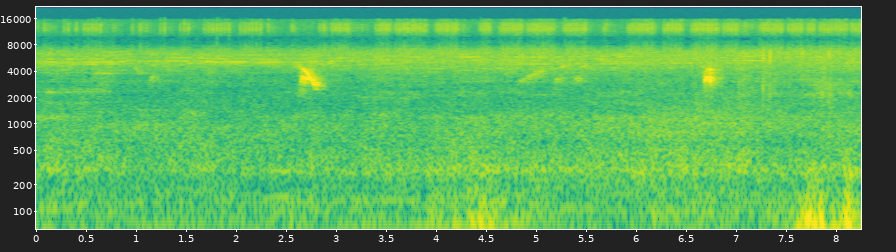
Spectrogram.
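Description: Near silence outdoors, broken by a few faint, short high chirps from a small bird, each a quick downward sweep, spaced several seconds apart. A brief low rumble comes near the end.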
